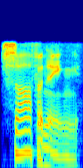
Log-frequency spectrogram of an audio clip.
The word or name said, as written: softening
